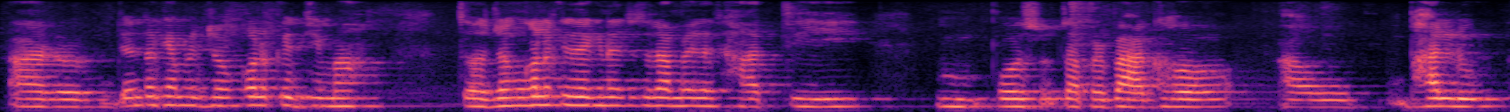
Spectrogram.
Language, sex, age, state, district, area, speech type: Odia, female, 60+, Odisha, Boudh, rural, spontaneous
